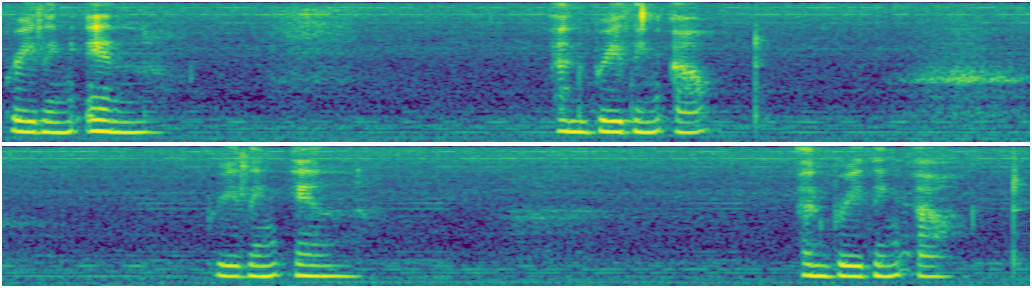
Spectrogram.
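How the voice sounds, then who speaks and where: Slow, soothing woman hypnotist, half-whispered. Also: on the high side, monotone, mellow, slight background noise, poor audio. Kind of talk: hypnosis induction, ASMR-like.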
